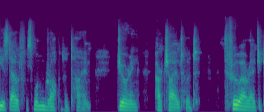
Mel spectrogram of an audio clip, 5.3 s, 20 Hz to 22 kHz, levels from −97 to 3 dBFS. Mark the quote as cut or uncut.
uncut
